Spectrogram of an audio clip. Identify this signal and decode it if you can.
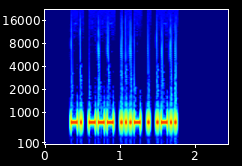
Morse code, heard as a keyed tone, about 40 wpm, 700 Hz. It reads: NOVEL
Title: Sentences from Top 1300 Words - New Word Drill - 40wpm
